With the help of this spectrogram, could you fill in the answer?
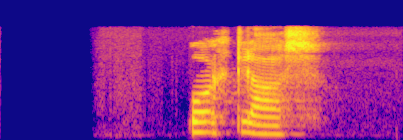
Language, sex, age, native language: Icelandic, female, 6, Icelandic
